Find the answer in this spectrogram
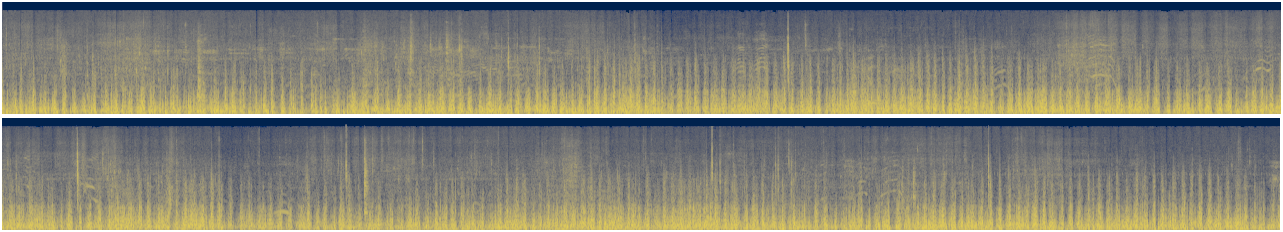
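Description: Small gasoline engine of a motorized outrigger boat running steadily, mixed with wind on the microphone.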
